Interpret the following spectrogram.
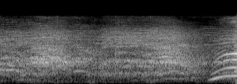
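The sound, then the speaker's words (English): A large crowd roars and cheers loudly and continuously, a dense wash of shouting voices imitating a lion's roar, swelling and dipping, with a rising voice cutting in at the end. “I think you guys need to cheer a little louder for Leo.”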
